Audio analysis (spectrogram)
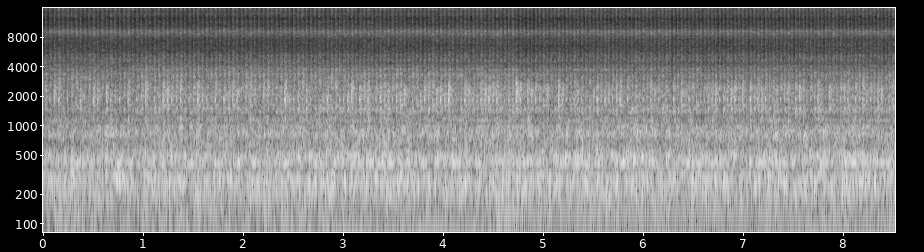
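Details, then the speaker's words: Mitsubishi L300 diesel at idle, heavy smoke: hard, sharp clatter on every firing, louder than normal diesel rattle; injection pump timing too far advanced, fix is loosening the pump bolts and rotating it back slightly. "start na sa ma fuel langan tsaka ano ang lakas ng fel lock niya Ayan oh marinig niyo naman eh grabe yung usok"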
